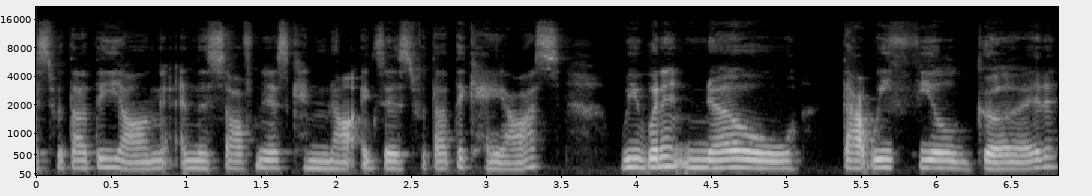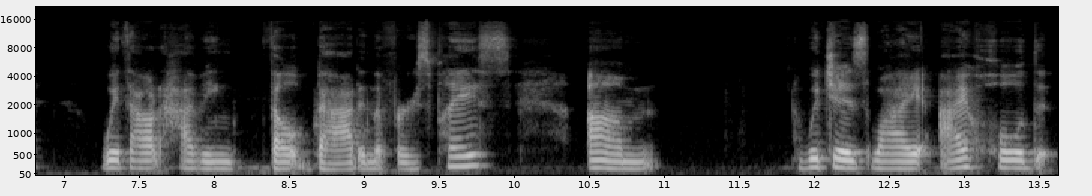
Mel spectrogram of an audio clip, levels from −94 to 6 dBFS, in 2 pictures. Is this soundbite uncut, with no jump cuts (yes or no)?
no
